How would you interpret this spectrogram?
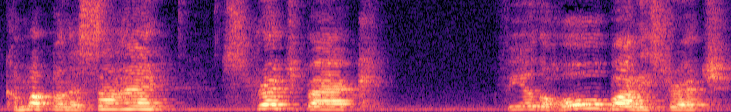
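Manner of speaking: high, loud coaching call; energetic stretch cueing. Acted. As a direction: drive the class through the stretch.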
